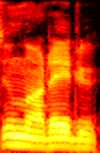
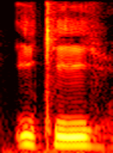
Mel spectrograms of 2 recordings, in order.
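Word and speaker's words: 生: So this umareru character, this iki, it could be iki or sho or umareru, has multiple pronunciations.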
